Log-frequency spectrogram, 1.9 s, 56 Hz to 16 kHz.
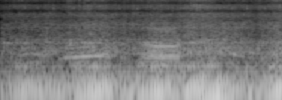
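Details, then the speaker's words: Honda 7th-gen with modded K24A1 turbo engine, VTEC locked on the big lobe, EP3 transmission, first start: surges and sags with throttle blips, only runs while revved, won't idle by itself; TPS not calibrated, throttle body needed cracking open. "she's alive but not idling on its own you got to keep revving it that's a rumble"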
